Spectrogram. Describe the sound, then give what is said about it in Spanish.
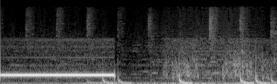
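A telephone number being dialed again for a repeat call: a steady tone holds for about a second, then cuts off, and a run of short clicks and taps follows. “Márcale otra vez.”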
